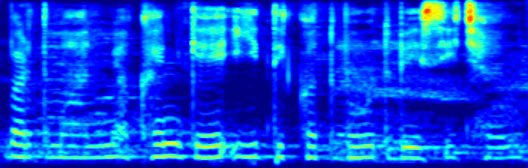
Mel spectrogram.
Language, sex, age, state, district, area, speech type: Maithili, female, 30-45, Bihar, Madhubani, rural, spontaneous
